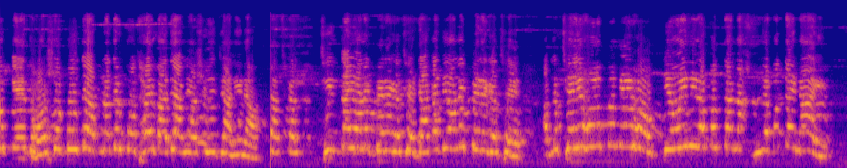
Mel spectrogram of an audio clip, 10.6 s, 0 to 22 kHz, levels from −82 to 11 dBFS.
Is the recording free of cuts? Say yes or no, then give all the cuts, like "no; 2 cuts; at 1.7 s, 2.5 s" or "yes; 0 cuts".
yes; 0 cuts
